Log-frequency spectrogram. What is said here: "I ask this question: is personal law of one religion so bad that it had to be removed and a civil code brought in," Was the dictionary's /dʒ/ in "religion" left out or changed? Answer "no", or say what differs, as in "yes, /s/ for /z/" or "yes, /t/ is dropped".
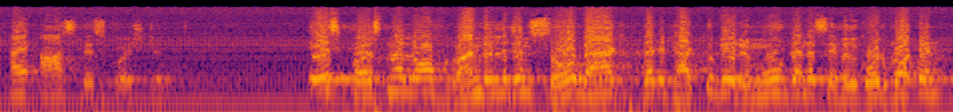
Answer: no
